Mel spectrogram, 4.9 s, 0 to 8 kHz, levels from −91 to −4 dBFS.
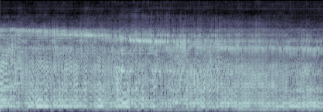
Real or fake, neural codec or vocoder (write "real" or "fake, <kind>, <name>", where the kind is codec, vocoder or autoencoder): fake, vocoder, HiFi-GAN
